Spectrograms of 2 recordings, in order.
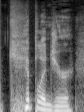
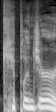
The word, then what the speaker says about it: Kiplinger: First headline comes to us from Kiplinger. I never know if is it Kiplinger or Kiplinger. I prefer the soft G.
